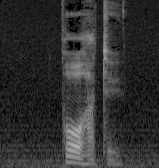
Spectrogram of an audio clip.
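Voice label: "pohatu", Maori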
